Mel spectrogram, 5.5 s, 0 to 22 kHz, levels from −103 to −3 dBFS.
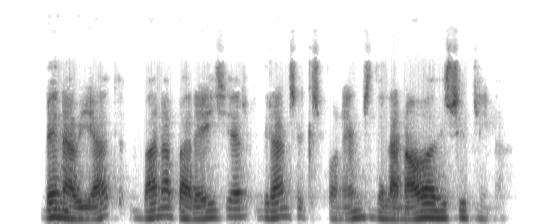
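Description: No technical faults are audible.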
